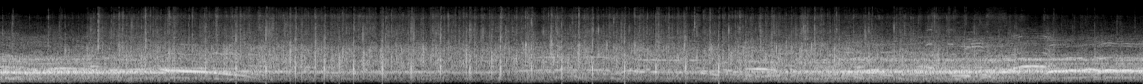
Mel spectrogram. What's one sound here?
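Football players clap their hands in rhythm.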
